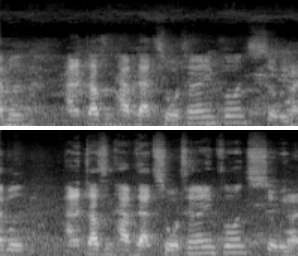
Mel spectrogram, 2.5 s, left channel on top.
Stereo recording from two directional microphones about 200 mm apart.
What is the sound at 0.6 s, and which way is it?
Speech, 45° right (ahead or behind).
